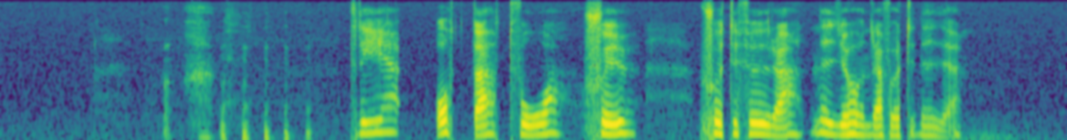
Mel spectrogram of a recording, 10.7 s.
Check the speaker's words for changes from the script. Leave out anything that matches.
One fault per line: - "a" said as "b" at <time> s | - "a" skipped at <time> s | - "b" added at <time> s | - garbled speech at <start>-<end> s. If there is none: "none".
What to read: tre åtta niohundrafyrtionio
- "två sju sjuttiofyra" added at 5.1 s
